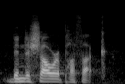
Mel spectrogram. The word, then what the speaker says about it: Bindeshwar Pathak: Let me tell you about this guy named um, Bindawar. Let me get his name properly. Wait for it. there it is. Bindeshwar Pathak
